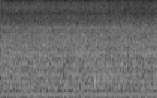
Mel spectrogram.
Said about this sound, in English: Not too bad for a stock exhaust.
